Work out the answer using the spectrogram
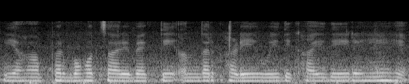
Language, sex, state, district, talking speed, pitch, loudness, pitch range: Hindi, female, Haryana, Charkhi Dadri, 175 wpm, 170 Hz, -16 LUFS, 165-170 Hz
